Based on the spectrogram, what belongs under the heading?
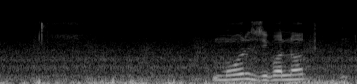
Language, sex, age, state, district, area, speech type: Assamese, female, 45-60, Assam, Nalbari, rural, spontaneous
